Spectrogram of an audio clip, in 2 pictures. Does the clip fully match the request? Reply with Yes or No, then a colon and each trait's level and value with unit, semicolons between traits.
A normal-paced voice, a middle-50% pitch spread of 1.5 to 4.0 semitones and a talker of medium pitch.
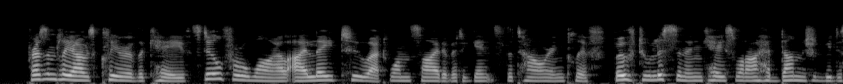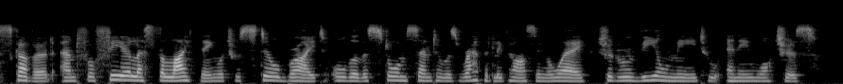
No: fast, 210 wpm; narrow, 2.6 semitones; medium, 170 Hz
